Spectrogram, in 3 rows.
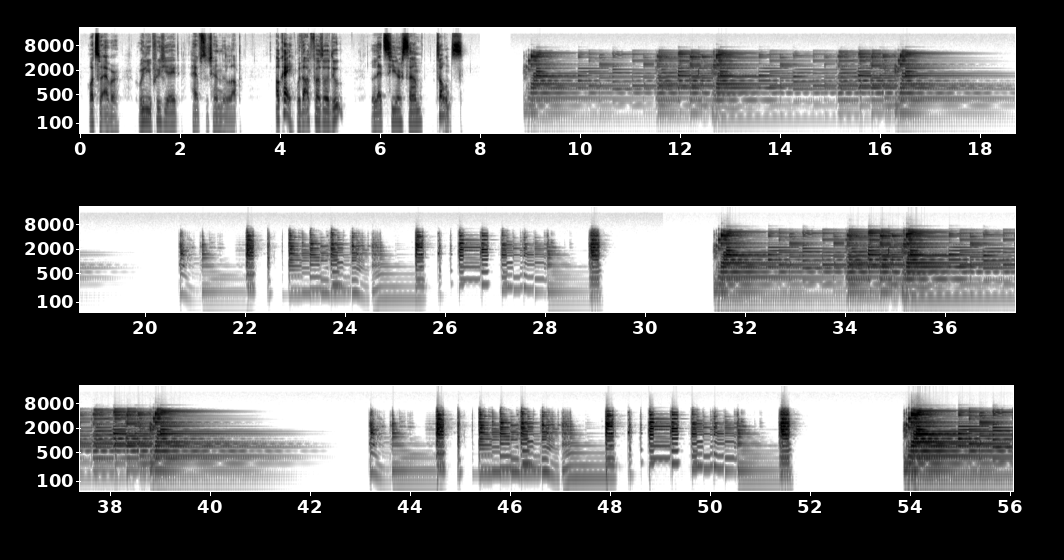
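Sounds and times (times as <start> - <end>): electric guitar chords and picked notes: 8.9 - 19.6, 20.7 - 29.2, 31.4 - 42.3, 43.2 - 51.8, 53.8 - 56.0.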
